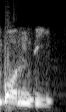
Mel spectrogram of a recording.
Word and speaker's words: bonde: Escriben bonde, pero pronuncian bondi, digamos así.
